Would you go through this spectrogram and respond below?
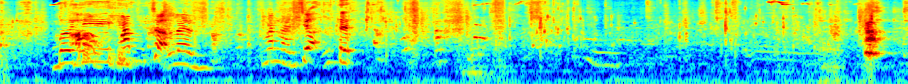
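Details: Month-old French Bulldog pups being bathed and made to paddle in warm water give a run of arched, quavering yelps and whines over the first few seconds, mixed with Vietnamese speech and splashing, then quieter sounds and a sharp final knock.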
